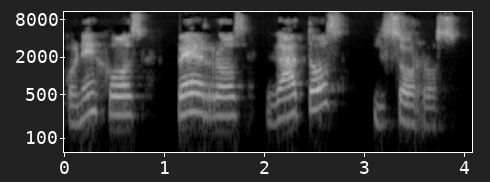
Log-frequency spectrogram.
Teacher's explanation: si enumero, enumero y sigue la enumeración de cosas, siempre voy con tono ascendente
